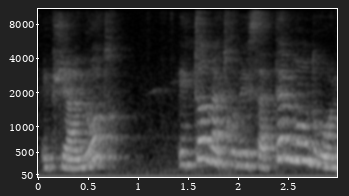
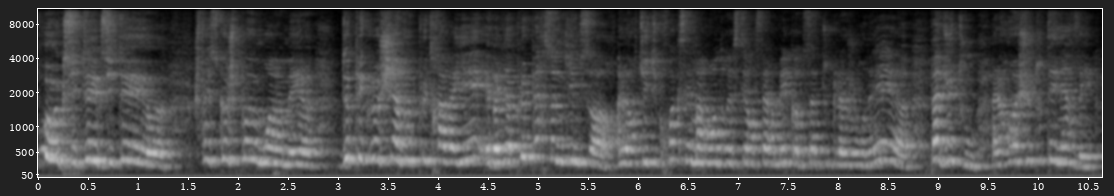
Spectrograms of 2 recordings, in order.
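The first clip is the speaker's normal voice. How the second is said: louder, higher, worked-up sheep; agitated sheep; 4 semitones higher, 5 dB louder than usual. Acted. Sheep complaining to Tom about being shut in. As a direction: rattle it off all wound up. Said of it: "pourquoi t'es excitée".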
